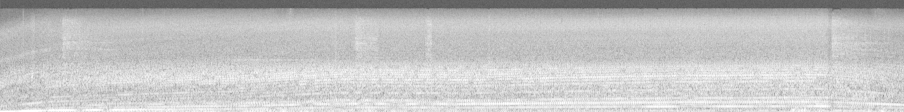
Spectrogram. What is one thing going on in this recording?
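A sports car engine roars steadily as the car speeds along.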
